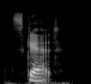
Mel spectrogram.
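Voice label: "Skit", English pronunciation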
